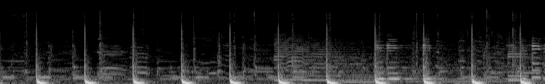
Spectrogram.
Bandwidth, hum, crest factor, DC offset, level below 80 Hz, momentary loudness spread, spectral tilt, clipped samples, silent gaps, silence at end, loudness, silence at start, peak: 6 kHz; none; 14 dB; under 0.1%; -22 dBFS; 6 LU; -9 dB/octave; under 0.1%; none; 0.05 s; -23 LUFS; 0 s; -6 dBFS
